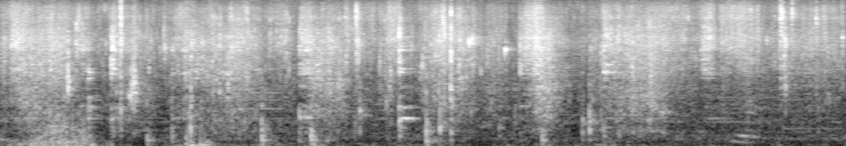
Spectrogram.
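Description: Raw jerk chicken being mixed with black pepper and seasoning in a bowl: wet squelching, slapping and sloshing, close and fairly loud, with occasional clinks of a utensil against the dish.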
